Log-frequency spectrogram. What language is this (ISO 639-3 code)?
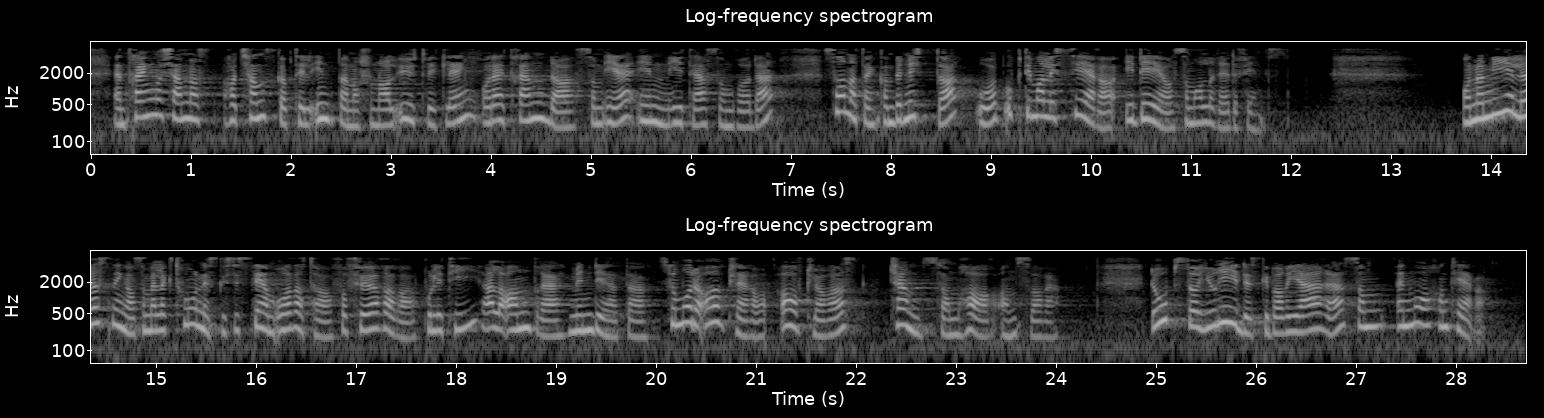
nno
